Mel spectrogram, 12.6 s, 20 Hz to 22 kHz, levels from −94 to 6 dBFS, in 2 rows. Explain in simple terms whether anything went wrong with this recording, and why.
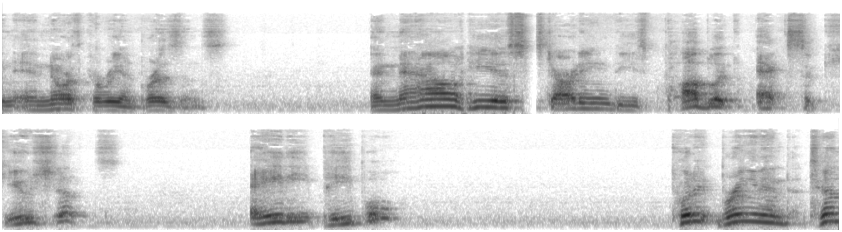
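From 3.07 to 4.04 s, repeated stalls (stutter): late-arriving data paused playback eleven times, up to 104 ms, stretching the last sound over each gap.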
